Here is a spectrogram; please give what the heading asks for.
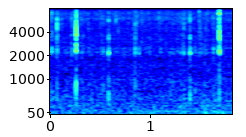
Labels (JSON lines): {"label": "ambient", "recorder": "HydroMoth"}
